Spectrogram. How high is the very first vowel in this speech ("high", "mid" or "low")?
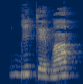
high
